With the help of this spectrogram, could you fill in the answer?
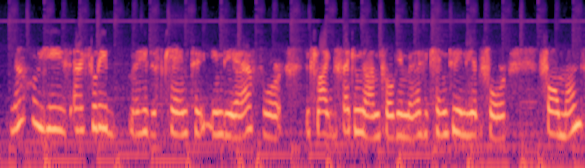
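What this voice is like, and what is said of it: Australian accent. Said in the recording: “this Aussie mate of yours ... he's done a damn good job about passing on the accent to you. It's almost very real.”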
